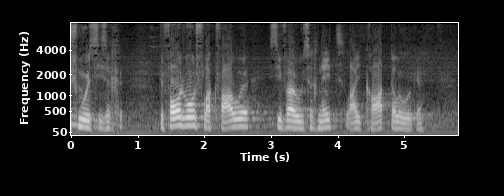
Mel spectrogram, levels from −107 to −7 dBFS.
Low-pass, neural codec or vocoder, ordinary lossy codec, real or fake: none; none; none; real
